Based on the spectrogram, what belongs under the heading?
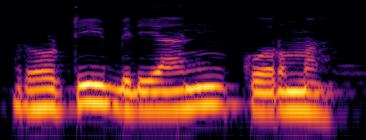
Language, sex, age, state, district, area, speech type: Urdu, male, 18-30, Bihar, Khagaria, rural, spontaneous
